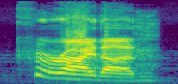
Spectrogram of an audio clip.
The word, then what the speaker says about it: Koraidon: Koraidon.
